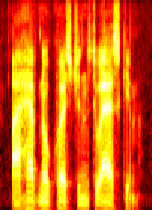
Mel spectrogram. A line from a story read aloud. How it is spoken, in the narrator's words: Potter's lawyer replied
